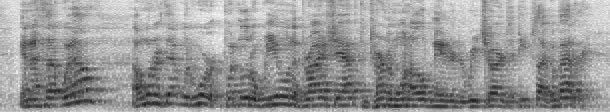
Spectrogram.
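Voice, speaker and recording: At a very fast pace, a man talks in a high pitch with ordinary pitch variation and an animated tone. Audible room echo and noticeable background noise fill the recording. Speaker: inventor and war veteran. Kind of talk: interview.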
